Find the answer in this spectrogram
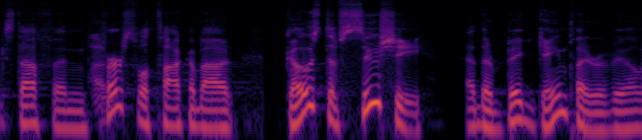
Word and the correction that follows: Tsushima: I'll actually say it right. It sounds weird. – Ghost of Tsushima.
